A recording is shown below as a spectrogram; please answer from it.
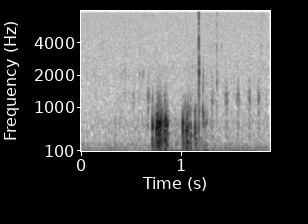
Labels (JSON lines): {"label": "biophony, knock croak", "recorder": "SoundTrap 300"}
